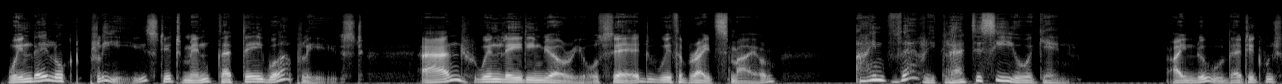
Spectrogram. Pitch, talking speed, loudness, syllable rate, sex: 115 Hz, 150 wpm, -20 LUFS, 3.9 syllables/s, male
